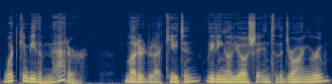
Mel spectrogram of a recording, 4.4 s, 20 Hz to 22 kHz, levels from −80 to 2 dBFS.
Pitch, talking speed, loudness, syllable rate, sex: 135 Hz, 175 wpm, -17 LUFS, 6.0 syllables/s, male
